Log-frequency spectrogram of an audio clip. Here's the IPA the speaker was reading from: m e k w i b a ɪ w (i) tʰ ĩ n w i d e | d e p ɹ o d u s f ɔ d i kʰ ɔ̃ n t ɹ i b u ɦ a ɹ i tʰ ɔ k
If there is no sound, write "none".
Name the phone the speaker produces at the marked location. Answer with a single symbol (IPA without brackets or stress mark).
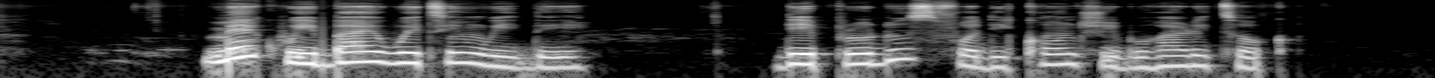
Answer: e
